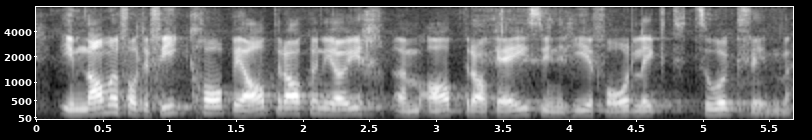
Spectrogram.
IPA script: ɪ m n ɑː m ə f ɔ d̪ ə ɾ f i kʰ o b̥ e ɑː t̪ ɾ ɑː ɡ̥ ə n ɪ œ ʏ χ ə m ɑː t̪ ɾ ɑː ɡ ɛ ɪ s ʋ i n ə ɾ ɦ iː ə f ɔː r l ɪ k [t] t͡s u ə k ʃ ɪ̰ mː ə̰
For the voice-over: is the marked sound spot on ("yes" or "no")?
yes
